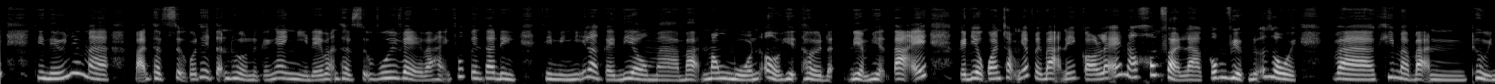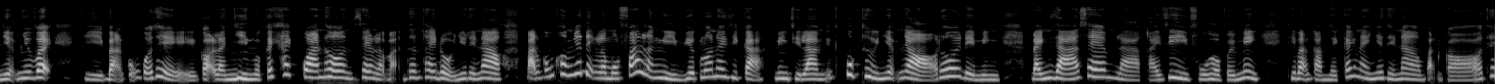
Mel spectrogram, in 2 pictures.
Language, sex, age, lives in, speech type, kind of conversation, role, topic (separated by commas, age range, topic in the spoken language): Vietnamese, female, 20-24, Japan, conversation, advice, advisor, Làm thế nào để ưu tiên giữa gia đình, công việc và thời gian cho bản thân?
